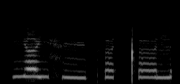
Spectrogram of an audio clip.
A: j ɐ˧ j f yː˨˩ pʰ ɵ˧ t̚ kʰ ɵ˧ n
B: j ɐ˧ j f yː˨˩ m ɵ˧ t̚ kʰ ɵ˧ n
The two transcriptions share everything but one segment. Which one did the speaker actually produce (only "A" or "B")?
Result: A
